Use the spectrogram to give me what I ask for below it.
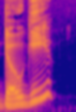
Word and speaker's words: dogie: The next word is, I think you pronounce this one dogie. Dogie. D-O-G-I-E, noun from 1888.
